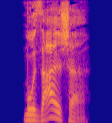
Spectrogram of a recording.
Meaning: inflection of mosaisch: 1. strong/mixed nominative masculine singular 2. strong genitive/dative feminine singular 3. strong genitive plural
- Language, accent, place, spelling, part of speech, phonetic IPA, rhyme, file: German, Germany, Berlin, mosaischer, adjective, [moˈzaːɪʃɐ], -aːɪʃɐ, De-mosaischer.ogg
